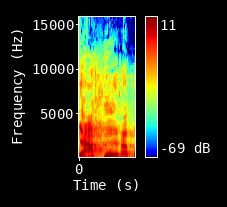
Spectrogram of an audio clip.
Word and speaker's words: 야훼: 사람들은 나는 나다라고 쓰인 히브리어에다가 모음이 원래 없거든요 근데 몸을 맘대로 붙여 가지고 그것을 이제 야훼라고 읽었습니다 이제 우리 번역으론 여호와죠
